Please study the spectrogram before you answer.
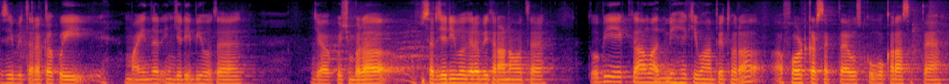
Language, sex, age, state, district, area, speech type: Urdu, male, 18-30, Bihar, Darbhanga, urban, spontaneous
